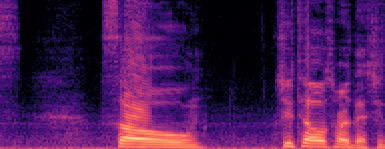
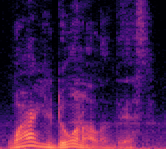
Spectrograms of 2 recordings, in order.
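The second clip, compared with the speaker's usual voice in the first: normal talking voice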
